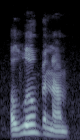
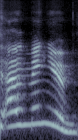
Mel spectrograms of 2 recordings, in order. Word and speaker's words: aluminium: Aluminum. Schedule an aluminum. No, it's aluminium, damn it. It's aluminium, it's how it's spelled.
